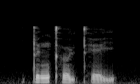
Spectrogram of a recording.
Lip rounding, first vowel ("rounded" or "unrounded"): unrounded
